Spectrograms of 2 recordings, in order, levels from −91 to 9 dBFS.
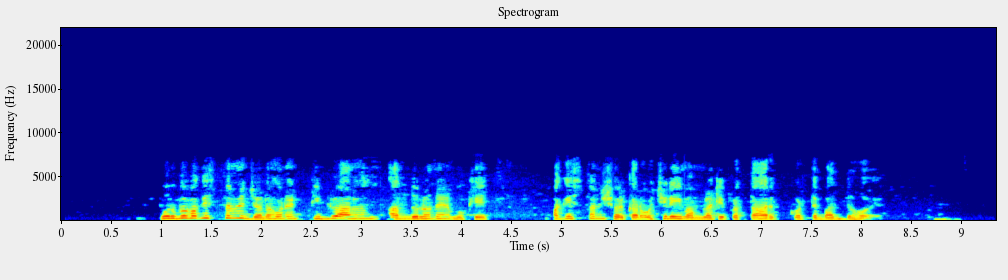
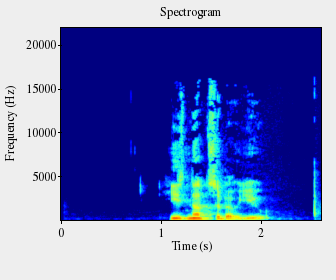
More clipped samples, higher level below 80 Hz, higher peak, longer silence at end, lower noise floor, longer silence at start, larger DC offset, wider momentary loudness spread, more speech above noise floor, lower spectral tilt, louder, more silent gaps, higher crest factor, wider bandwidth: neither; about the same, -62 dBFS vs -58 dBFS; about the same, -2 dBFS vs -2 dBFS; about the same, 0.5 s vs 0.55 s; about the same, -80 dBFS vs -81 dBFS; about the same, 1 s vs 1.1 s; neither; second, 8 LU vs 11 LU; about the same, 63 dB vs 62 dB; about the same, -7 dB/octave vs -6 dB/octave; about the same, -18 LUFS vs -20 LUFS; neither; about the same, 16 dB vs 20 dB; second, 7 kHz vs 16 kHz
